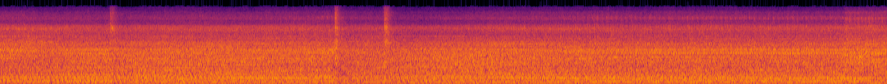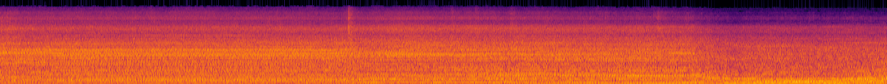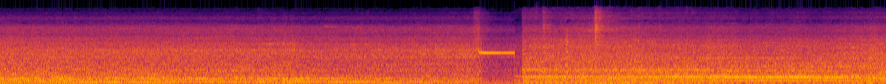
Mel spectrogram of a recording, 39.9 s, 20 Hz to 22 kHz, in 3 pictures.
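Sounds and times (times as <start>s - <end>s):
heavy machinery engine running: 0.0s - 39.9s.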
